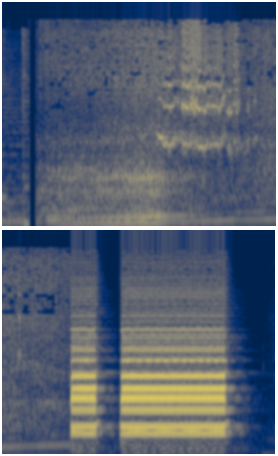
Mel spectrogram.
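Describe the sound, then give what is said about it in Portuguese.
A short car-themed segment jingle introducing a Gearhead dictionary segment about engines: an engine revs and rises in pitch, tires screech, then a horn honks twice, a quick blast followed by a longer one. Loud, with no talking. “Então, bora lá, puxa a vinheta aí,”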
